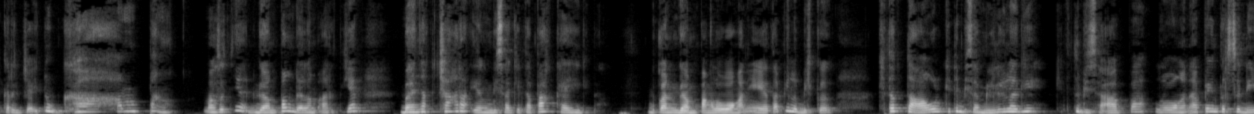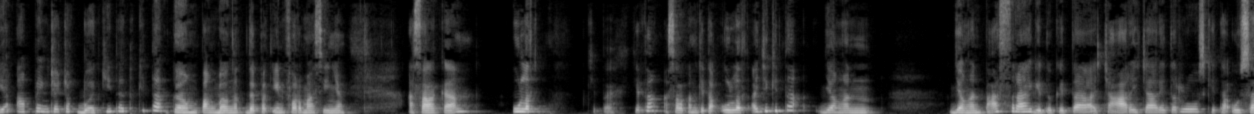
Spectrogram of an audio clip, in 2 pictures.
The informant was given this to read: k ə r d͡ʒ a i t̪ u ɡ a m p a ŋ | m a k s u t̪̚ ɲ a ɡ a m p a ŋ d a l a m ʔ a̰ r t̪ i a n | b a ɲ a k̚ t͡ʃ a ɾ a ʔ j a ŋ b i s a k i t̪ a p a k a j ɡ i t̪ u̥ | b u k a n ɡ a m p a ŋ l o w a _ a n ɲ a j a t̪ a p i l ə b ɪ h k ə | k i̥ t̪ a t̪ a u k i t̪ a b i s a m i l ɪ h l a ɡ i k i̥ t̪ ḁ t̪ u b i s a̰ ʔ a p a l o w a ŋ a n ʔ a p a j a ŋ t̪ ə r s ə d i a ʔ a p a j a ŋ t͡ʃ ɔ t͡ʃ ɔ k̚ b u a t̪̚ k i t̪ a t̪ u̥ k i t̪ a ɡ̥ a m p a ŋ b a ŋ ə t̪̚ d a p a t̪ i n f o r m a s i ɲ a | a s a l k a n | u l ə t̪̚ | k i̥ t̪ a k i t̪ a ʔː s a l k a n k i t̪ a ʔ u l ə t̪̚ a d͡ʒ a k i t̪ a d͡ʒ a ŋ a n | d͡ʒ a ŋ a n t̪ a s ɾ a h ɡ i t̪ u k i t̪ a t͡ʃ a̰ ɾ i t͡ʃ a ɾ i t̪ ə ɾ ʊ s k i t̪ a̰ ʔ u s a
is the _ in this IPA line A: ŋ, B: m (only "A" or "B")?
A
